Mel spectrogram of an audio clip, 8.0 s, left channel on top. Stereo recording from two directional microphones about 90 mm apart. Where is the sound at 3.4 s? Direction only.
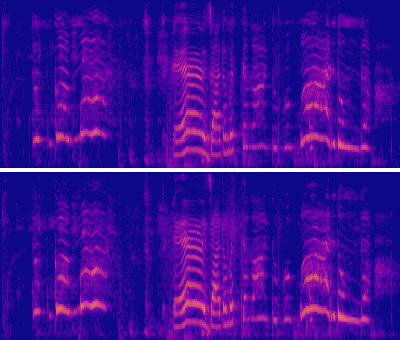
10° right (ahead or behind).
